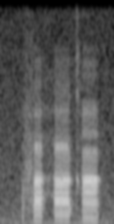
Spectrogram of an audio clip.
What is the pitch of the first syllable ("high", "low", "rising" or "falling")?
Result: low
